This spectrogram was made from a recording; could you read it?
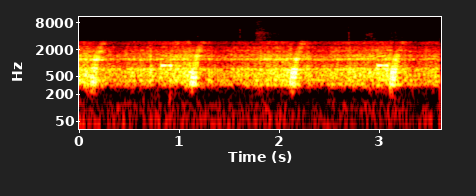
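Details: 80 m amateur band (about 3.5–4 MHz) receiver: dense, steady hiss with faint pulsing about once a second that wipes out the whole band and comes and goes; strong interference from an unknown source.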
